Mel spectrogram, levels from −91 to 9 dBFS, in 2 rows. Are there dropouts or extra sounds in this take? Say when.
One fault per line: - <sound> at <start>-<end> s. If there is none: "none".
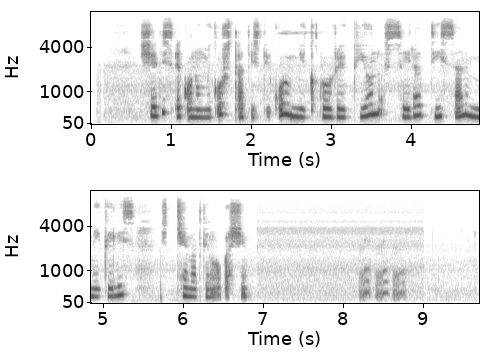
- laugh at 8.2-8.8 s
